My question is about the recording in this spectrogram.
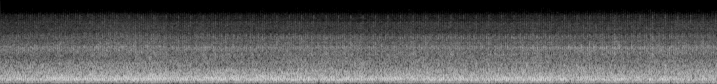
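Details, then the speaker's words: Range Rover P38 after replacing crankshaft pulley and water pump, previously rough with a rattle. Steady, smooth idle hum, even pitch, no rattle or knock. Normal idle after repair. "We've done the crank pulley, we've done the water pump, and now it sounds a lot better. So before, it was sounding really rough, but now it definitely sounds a lot smoother."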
